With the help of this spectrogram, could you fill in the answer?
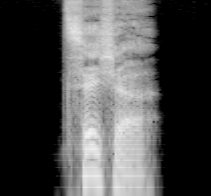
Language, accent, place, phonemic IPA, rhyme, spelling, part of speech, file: German, Germany, Berlin, /ˈt͡sɛçɐ/, -ɛçɐ, Zecher, noun, De-Zecher.ogg
- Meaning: agent noun of zechen; drinker, drunkard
